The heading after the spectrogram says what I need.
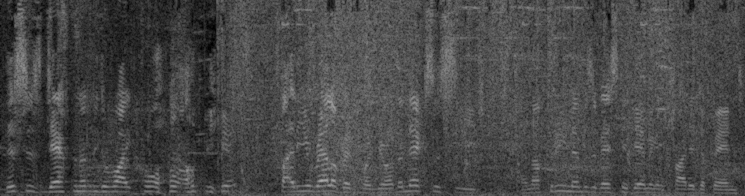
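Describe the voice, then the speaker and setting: A man calling live esports play-by-play with quick, excited bursts. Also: high-pitched. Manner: excitable, fast bursts, exclamations. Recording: commentary over loud game music.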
